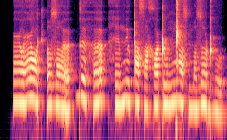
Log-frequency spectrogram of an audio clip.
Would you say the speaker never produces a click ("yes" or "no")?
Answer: no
